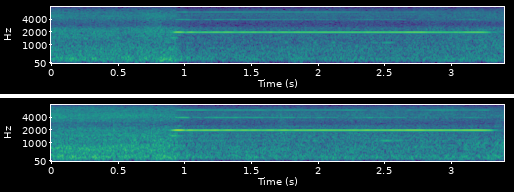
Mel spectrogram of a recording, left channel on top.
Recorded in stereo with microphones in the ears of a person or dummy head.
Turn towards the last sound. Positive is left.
turn(degrees=-15)  # may be behind; listen again after turning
